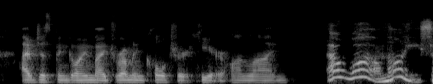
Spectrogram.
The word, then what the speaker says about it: Drummond Culture: saying it wrong yeah so my name is drummond culture uh culture is kind of an additional part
